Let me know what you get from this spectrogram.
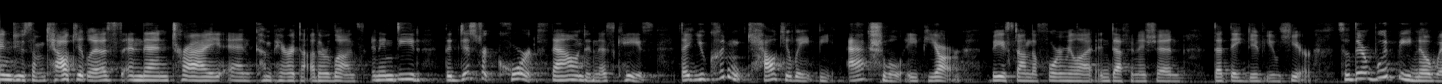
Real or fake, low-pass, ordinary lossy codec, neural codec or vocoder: fake; 7.2 kHz; MP3, 64 kbps; codec, 16 kHz, 4 kbps, X-Codec, HuBERT features, trained on balanced general audio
